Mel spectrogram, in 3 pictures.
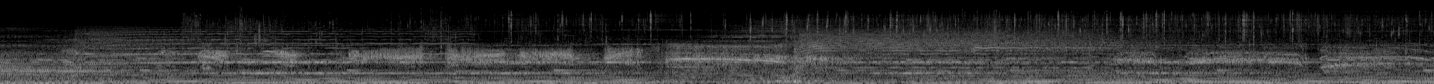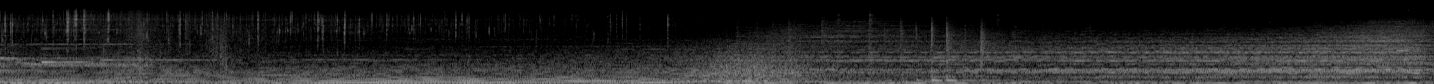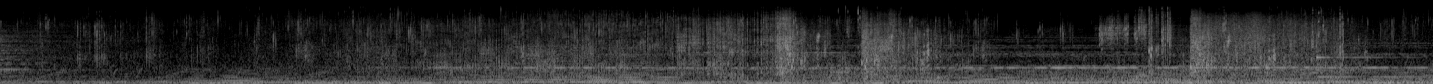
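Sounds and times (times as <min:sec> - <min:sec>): droning horror score: 0:00.0 - 0:43.0
scratchy texture: 0:01.8 - 0:21.0, 0:28.2 - 0:43.0.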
